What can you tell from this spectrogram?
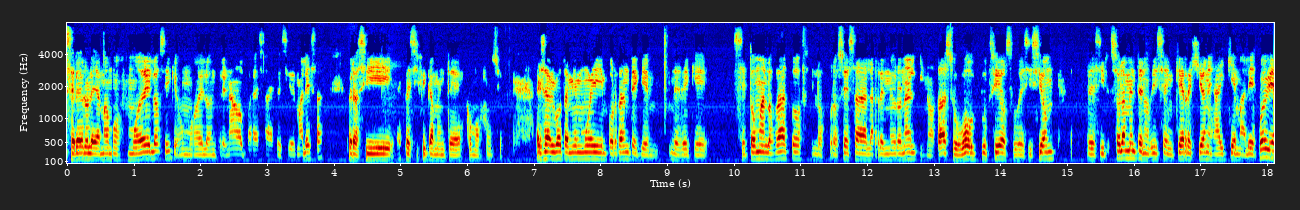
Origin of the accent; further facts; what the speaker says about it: Argentina; moved away; mi objetivo es volver a Argentina. Es de donde soy, de donde está mi cultura, mi familia, mis amigos, de donde vengo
